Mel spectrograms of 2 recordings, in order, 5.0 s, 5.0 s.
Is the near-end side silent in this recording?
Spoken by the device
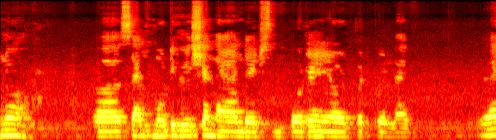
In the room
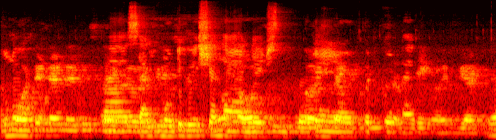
No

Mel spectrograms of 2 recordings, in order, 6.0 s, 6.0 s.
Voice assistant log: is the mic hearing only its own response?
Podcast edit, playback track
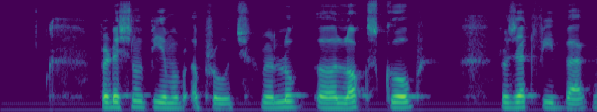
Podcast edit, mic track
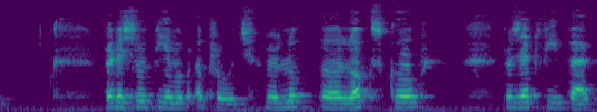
Yes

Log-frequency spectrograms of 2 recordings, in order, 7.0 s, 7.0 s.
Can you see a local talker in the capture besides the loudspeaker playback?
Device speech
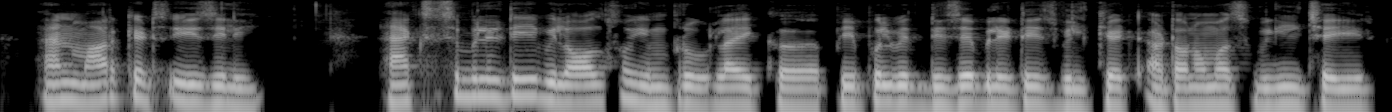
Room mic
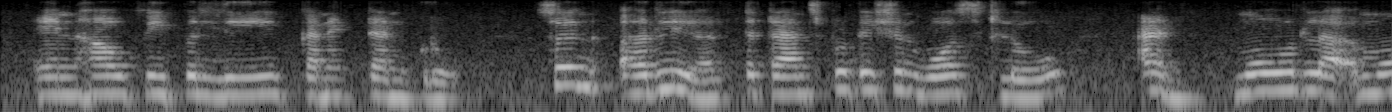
Yes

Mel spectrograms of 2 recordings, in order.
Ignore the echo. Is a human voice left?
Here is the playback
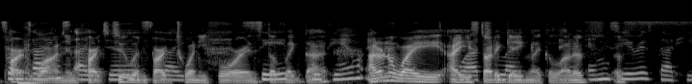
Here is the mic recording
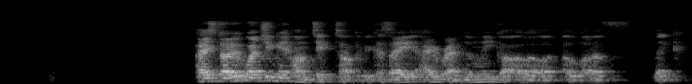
Yes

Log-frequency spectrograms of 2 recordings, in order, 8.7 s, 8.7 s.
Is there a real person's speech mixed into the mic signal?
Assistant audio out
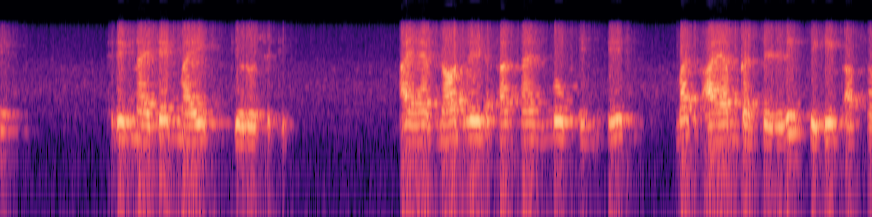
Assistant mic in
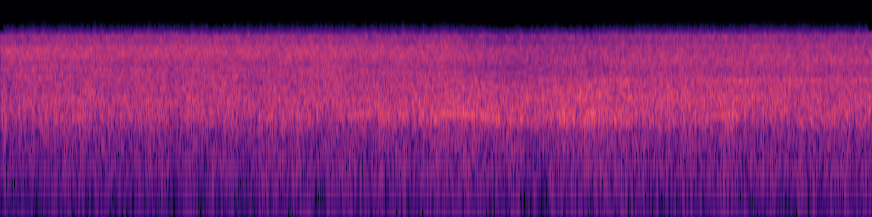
No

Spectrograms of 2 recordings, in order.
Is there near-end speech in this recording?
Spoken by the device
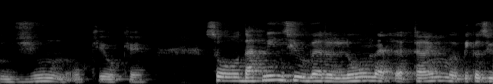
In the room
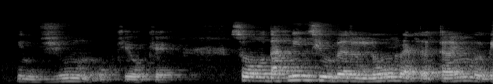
No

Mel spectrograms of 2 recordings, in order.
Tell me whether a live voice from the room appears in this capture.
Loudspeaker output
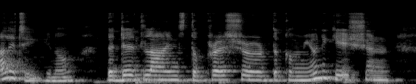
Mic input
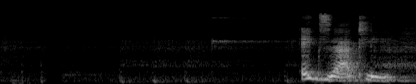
Yes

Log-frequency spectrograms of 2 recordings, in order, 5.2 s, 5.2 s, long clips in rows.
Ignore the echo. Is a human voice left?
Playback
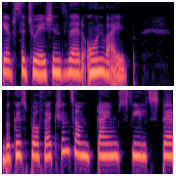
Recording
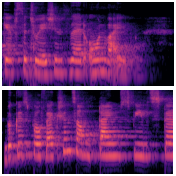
No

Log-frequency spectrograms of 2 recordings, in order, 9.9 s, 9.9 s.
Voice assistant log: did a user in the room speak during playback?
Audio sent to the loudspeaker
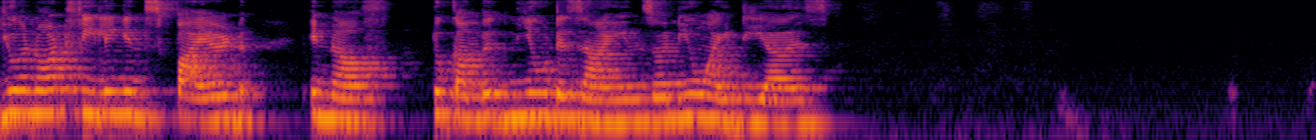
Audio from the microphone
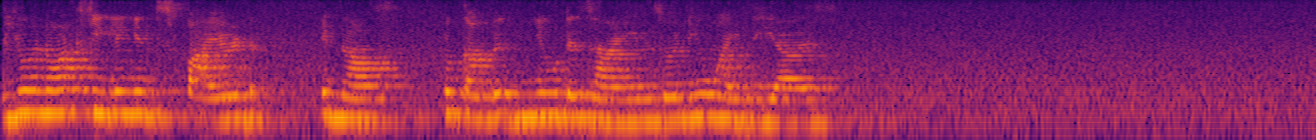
No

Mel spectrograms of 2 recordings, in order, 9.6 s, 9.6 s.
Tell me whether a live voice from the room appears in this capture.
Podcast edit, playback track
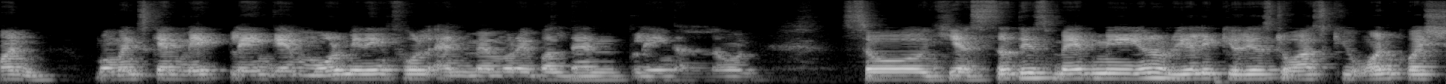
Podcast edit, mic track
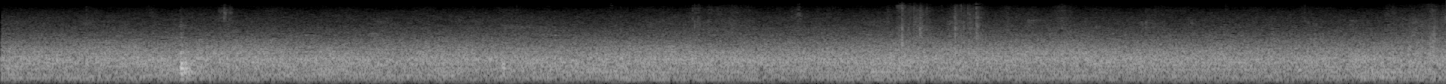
No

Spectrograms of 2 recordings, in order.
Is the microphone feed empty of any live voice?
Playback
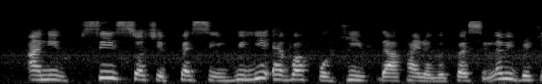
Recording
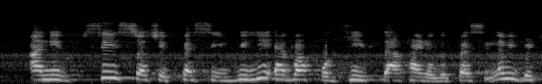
Yes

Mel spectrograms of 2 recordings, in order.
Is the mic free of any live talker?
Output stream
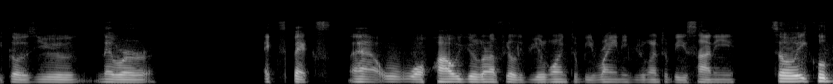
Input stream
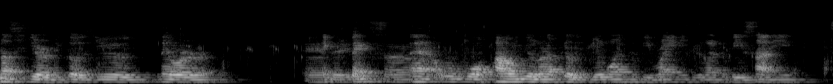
No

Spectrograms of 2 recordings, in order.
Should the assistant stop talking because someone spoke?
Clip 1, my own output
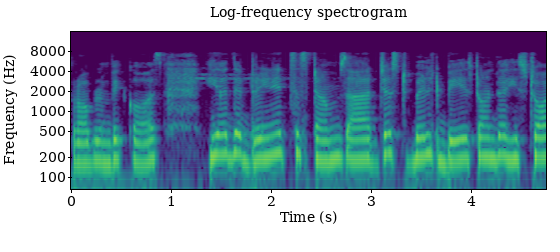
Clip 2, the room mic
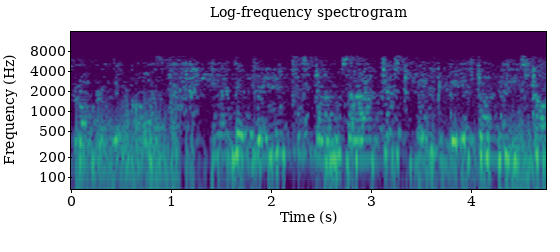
No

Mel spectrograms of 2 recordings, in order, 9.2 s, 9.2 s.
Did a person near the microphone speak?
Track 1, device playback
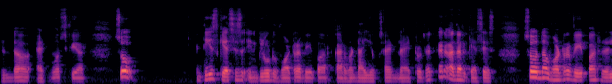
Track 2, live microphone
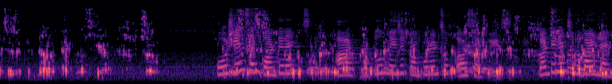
Yes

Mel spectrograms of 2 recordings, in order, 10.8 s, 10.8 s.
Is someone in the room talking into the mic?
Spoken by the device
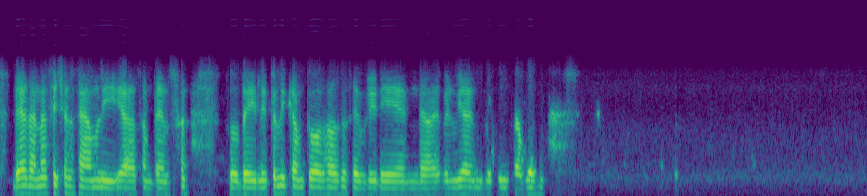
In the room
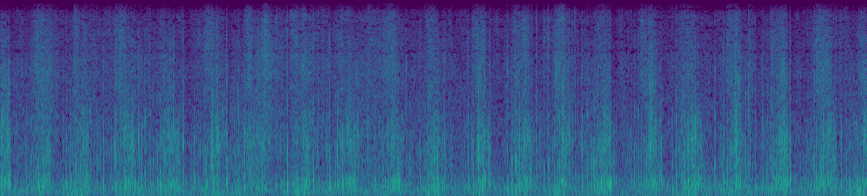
No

